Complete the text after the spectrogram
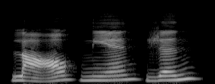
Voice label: "lao nian ren", Chinese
